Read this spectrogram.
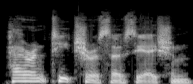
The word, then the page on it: parent teacher association: British English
